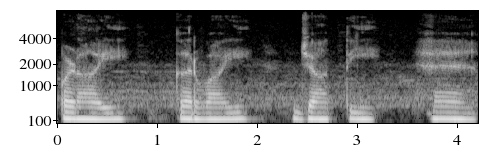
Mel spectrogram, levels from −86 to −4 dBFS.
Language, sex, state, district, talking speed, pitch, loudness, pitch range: Hindi, male, Haryana, Rohtak, 55 wpm, 125 Hz, -20 LUFS, 120-130 Hz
